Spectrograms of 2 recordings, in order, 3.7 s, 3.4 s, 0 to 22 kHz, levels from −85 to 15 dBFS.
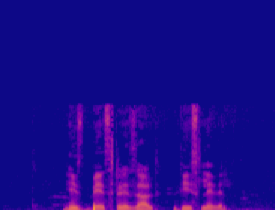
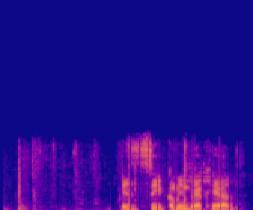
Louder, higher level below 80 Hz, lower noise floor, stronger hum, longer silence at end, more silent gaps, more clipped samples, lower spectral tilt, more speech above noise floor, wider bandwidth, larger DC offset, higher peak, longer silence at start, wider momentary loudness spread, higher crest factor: second, -29 LUFS vs -16 LUFS; second, -56 dBFS vs -50 dBFS; first, -70 dBFS vs -55 dBFS; neither; first, 0.65 s vs 0.3 s; neither; neither; first, -6 dB/octave vs -4.5 dB/octave; about the same, 42 dB vs 40 dB; first, 11.5 kHz vs 8.2 kHz; neither; about the same, 0 dBFS vs -2 dBFS; first, 0.85 s vs 0.25 s; second, 17 LU vs 21 LU; first, 30 dB vs 16 dB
